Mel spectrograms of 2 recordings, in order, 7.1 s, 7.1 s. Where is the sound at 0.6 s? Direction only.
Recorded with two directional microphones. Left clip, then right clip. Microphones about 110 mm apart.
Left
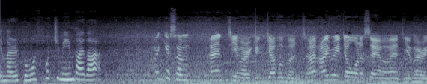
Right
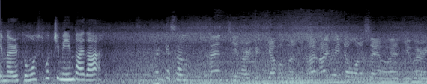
10° right (ahead or behind).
